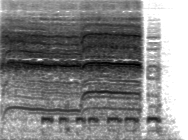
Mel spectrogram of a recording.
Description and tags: digital camera, zoom in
